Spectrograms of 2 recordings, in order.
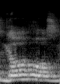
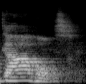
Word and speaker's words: Goebbels: How is Goebbels not Gobbles?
